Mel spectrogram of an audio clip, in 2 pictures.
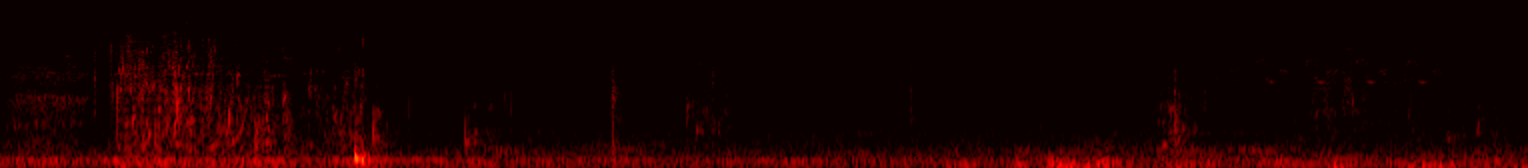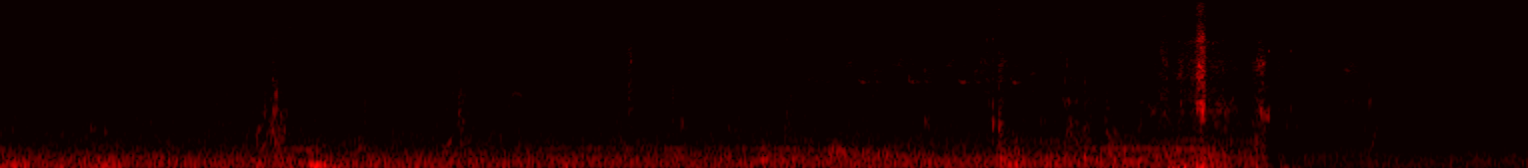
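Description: Lake water sloshing and lapping around a swimmer over a steady low hum, with scattered small knocks and splashes. There is a burst of splashing about a second in and a sharp knock just after two seconds. The sound drops away suddenly just before the end.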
